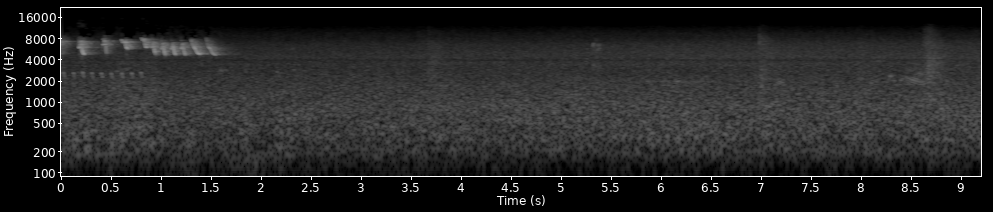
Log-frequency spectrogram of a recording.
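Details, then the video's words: A Willie wagtail, recorded 6 August 2023, gives a quick burst of high, sharp chattering notes, speeding up over a second or so, then steady rushing water fills the rest. "Willie Wagtail"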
